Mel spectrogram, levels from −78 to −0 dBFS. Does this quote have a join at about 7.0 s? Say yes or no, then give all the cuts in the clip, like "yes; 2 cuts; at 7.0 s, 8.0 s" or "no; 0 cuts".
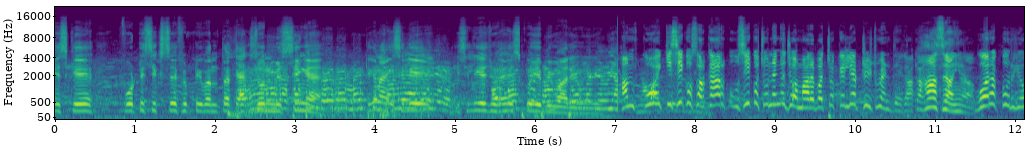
yes; 1 cut; at 7.0 s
